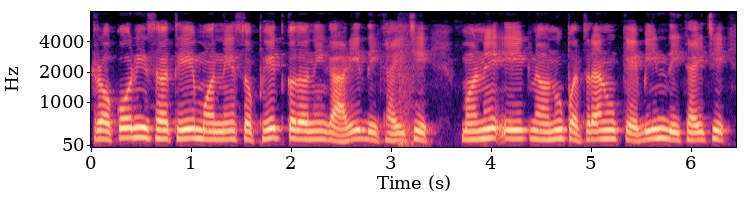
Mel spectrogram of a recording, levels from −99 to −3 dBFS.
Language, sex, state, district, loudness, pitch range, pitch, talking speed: Gujarati, female, Gujarat, Valsad, -13 LUFS, 180-195 Hz, 185 Hz, 160 wpm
